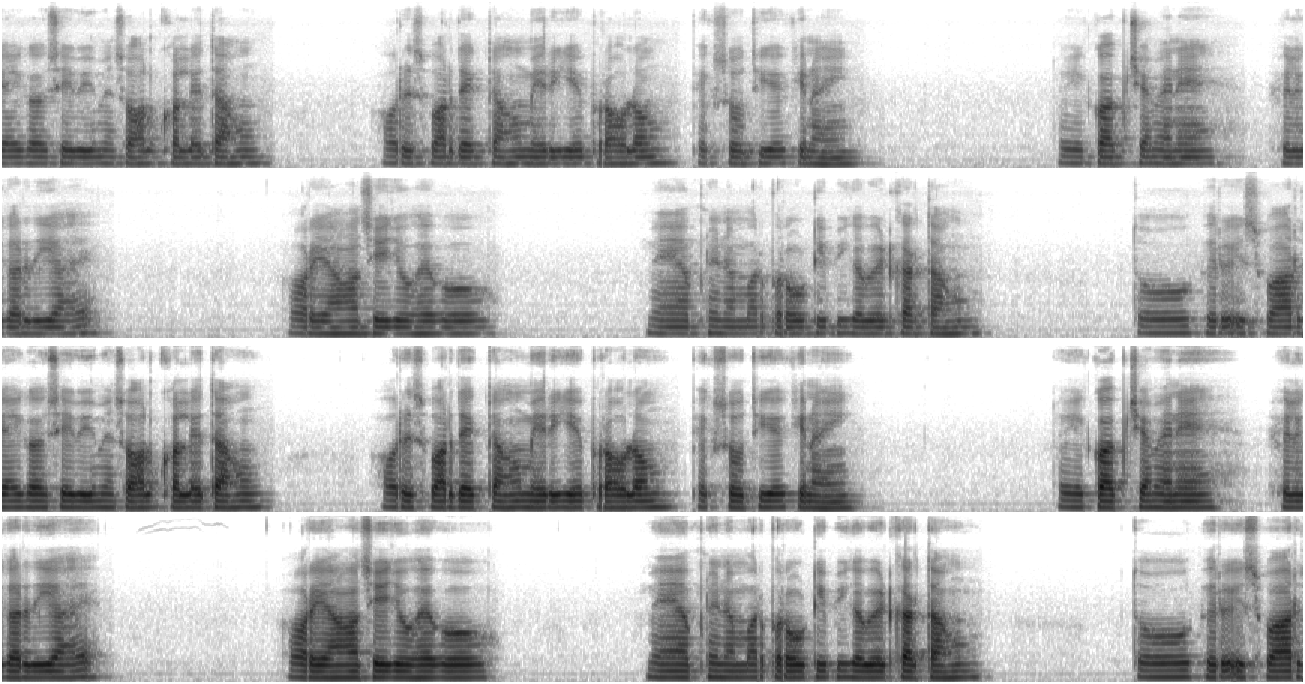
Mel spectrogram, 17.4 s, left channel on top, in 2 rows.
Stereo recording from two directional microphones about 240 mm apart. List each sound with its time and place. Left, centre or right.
0.0 s speech: right
7.0 s speech: right
10.6 s speech: right
13.0 s speech: right
16.2 s speech: right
